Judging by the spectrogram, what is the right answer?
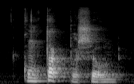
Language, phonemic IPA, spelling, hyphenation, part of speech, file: Dutch, /kɔnˈtɑkt.pɛrˌsoːn/, contactpersoon, con‧tact‧per‧soon, noun, Nl-contactpersoon.ogg
- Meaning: contact, contact person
